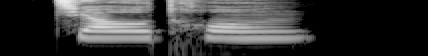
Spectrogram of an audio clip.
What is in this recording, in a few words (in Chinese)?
"交通", Chinese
